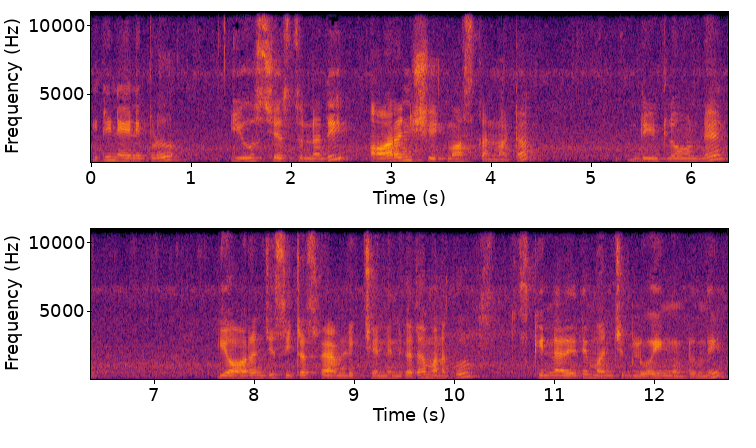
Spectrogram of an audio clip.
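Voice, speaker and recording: A woman's voice: lowish voice, very fast, long pauses, noisy background. Chatty Telugu-accented woman through a sheet mask. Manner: chatty, explains step by step. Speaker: beauty vlogger. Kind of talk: casual product demonstration.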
